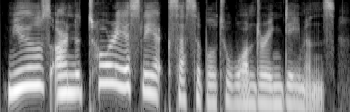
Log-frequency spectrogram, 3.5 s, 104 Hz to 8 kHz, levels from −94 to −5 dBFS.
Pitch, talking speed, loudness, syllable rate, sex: 210 Hz, 120 wpm, -18 LUFS, 5.3 syllables/s, female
